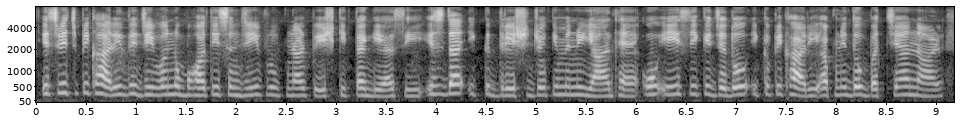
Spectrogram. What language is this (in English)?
Punjabi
